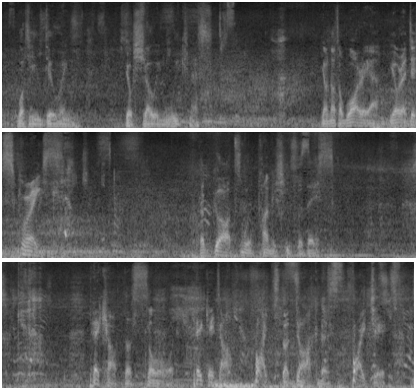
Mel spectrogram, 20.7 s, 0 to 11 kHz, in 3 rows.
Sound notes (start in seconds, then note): 4.2 trembling breath; 7.7 whimper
